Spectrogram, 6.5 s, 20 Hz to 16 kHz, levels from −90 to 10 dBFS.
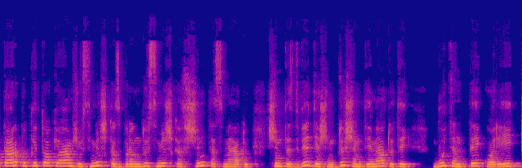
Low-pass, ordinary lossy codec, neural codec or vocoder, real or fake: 14.4 kHz; AAC, 64 kbps; none; real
